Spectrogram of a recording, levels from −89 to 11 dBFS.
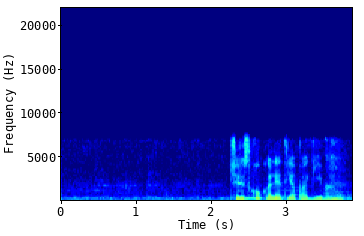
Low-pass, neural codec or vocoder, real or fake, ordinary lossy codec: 7.2 kHz; none; real; Opus, 16 kbps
